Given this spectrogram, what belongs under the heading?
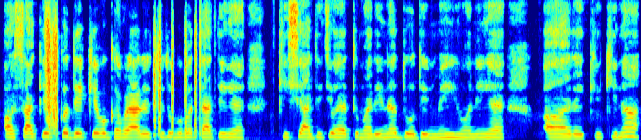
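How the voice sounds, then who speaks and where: A woman's voice: medium pitch, little pitch movement, fairly quick, noisy background. A woman casually retelling a TV serial episode, quoting each character in her own plain voice. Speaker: voice-over narrator recapping a TV serial. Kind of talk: casual spoken recap.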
